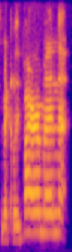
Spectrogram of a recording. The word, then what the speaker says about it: Mikalee Byerman: or my resume is my name is mickley byerman which rhymes with prickly firemen because that just makes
